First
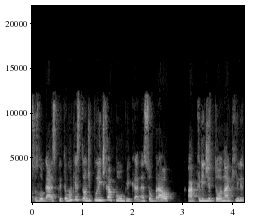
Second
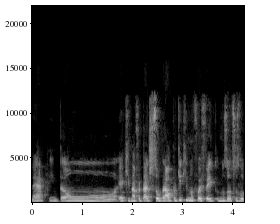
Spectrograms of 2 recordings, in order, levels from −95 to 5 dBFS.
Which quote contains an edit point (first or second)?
second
